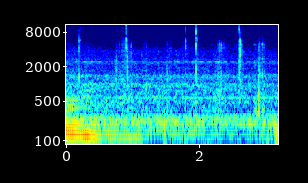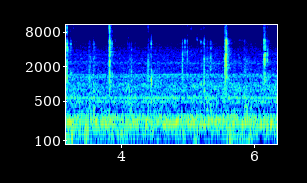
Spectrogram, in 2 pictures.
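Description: A person chewing and biting sauced chicken feet: irregular wet clicks and small crunches, over a steady faint hum.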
